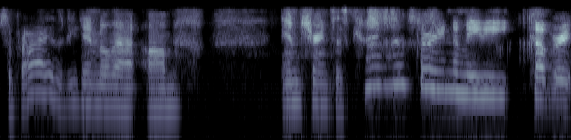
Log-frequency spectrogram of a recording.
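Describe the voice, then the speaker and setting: Very wide pitch swings in a man's high voice, at a moderate pace. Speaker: vlogger. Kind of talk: personal vlog. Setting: webcam recording. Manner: hesitant, many fillers.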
